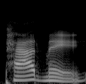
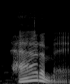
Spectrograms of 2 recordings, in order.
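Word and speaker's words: Padmé: like 30 minutes yeah it's pad May it's p a d m e oh it's just Padme there's no third syllable it's not padame oh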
